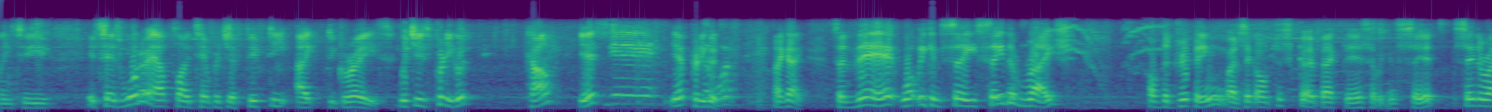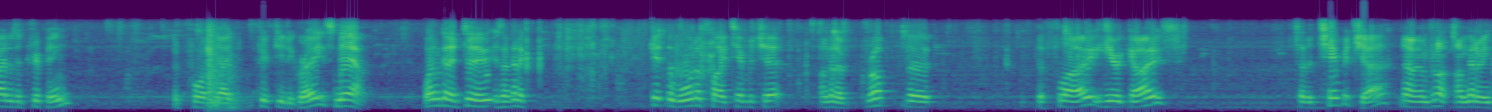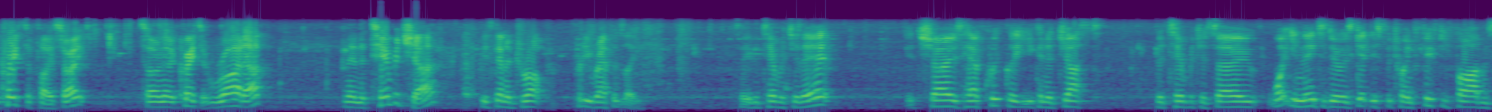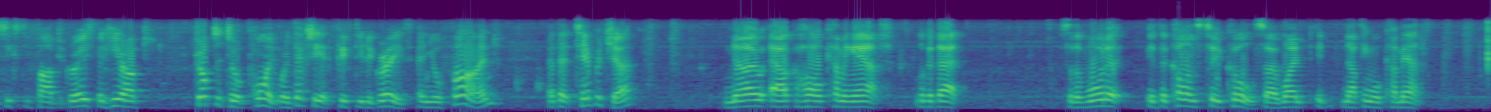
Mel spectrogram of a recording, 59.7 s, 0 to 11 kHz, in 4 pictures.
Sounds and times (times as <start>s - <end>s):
Speech: 0.0s - 10.8s, 11.4s - 15.7s, 16.7s - 18.6s, 19.2s - 20.3s, 21.4s - 24.3s, 25.2s - 26.8s, 27.9s - 32.6s, 33.3s - 36.4s, 37.2s - 38.2s, 38.9s - 51.2s, 52.0s - 54.4s, 55.4s - 59.1s.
